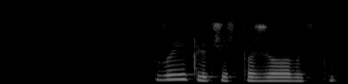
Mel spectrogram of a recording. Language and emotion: Russian, sad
